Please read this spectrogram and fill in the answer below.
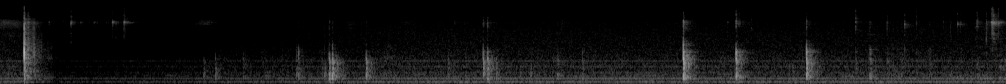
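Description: Sparse, sharp little metallic clicks and taps of small tools and parts on a camera leaf shutter as a tiny screw is fitted to hold its retard gear train, about eight clicks spread irregularly, the loudest right at the start.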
